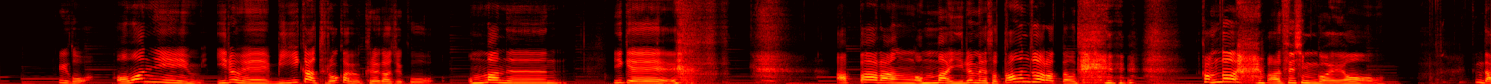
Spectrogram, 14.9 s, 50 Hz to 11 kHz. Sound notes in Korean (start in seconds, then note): 6.7 웃음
